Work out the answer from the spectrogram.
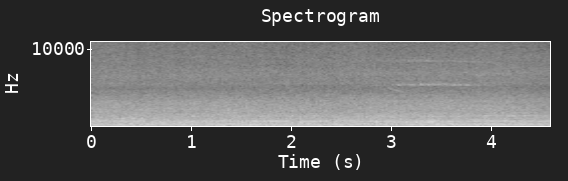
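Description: Steady noise of a Disneyland Railroad train rolling along the track, mixed with water churning in the lagoon beside it.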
